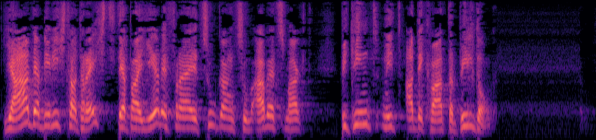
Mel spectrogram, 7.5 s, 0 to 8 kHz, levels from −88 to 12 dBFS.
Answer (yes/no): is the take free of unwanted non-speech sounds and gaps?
yes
